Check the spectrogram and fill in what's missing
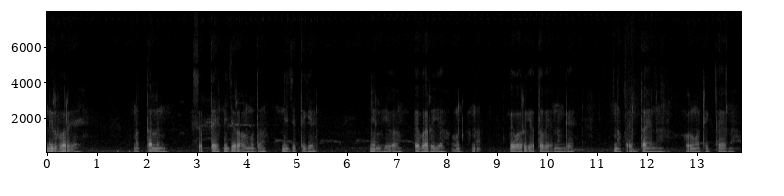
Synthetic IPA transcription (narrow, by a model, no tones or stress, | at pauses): niɾbʱɔɾɛ̰ʔaj | naʔt̪alimisɔb̚t̪ɛnid͡ʒɔɾa̰ʔɔlmɔd̪ɔnid͡ʒɛt̪ɛɡɛ | ɲɔlɦijɔ̰ʔab̥ɛba̰ɾujʔaɔnkanaʔ | bɛbaɾṵjʔa̰t̪ɔbɛʔnaŋɡɛ | napaʔɛmt̪ajana | hɔlmaʈʰik̚t̪ajana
